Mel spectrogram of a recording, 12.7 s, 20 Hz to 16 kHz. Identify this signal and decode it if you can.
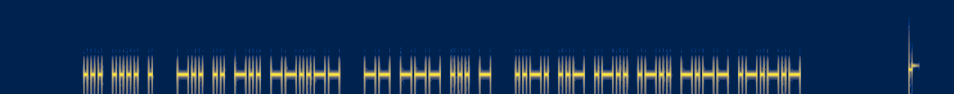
Morse code, heard as a keyed tone, about 25 wpm, 700 Hz. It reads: SHE DID, MOST FULLY.
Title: Sentences from Top 1300 Words 25wpm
